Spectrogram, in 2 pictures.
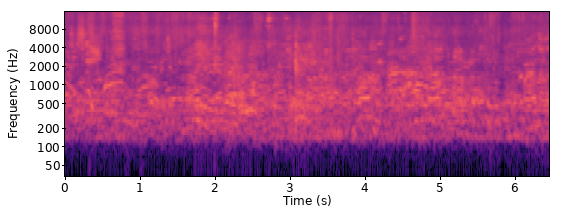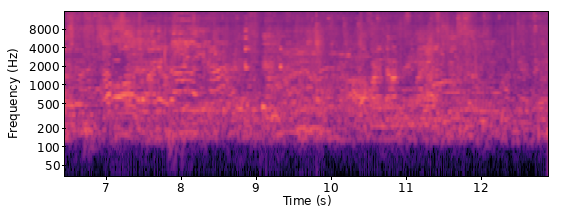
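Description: Many students talking at once in a crowded school hallway: a steady babble of overlapping voices with no single clear speaker.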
